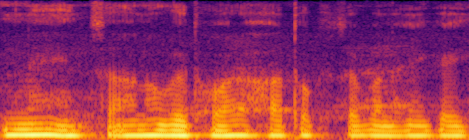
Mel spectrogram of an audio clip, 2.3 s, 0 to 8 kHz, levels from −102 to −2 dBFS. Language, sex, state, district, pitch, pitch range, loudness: Hindi, male, Chhattisgarh, Kabirdham, 105 Hz, 105-110 Hz, -12 LUFS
